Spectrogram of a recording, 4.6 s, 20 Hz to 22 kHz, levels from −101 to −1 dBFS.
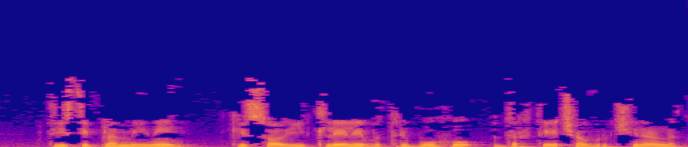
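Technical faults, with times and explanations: Throughout, MP3 compression: nothing comes through above 10.5 kHz, and the speech has that heavy watery, swirly quality with chirpy s sounds, which fits a very low bitrate around 24 kbps. Most likely an MP3 encoder starved of bits, cutting treble and dropping weak frequency lines frame to frame.
2.10–2.14 s, pre-echo: right after "plameni ki so ji" and just before "tleli v trebuhu", there's a short hiss of about 37 ms ahead of the attack, which sounds smeared. The codec spread its quantisation noise across the whole block, so noise meant for the loud onset leaked into the quiet moment before it.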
